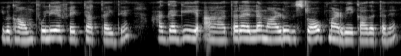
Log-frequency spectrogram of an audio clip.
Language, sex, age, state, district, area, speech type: Kannada, female, 18-30, Karnataka, Shimoga, rural, spontaneous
